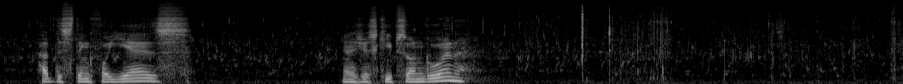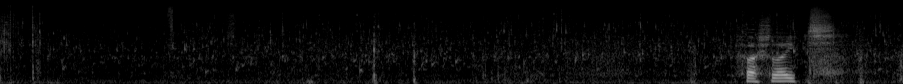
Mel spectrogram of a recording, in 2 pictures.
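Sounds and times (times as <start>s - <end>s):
small stream trickling: 0.0s - 18.0s.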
